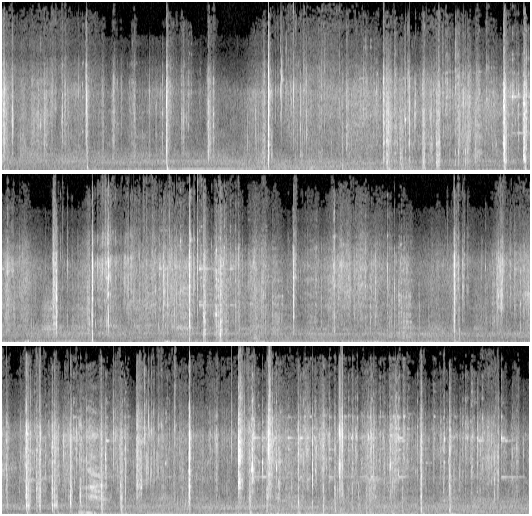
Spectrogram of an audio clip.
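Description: Ice axes and crampons striking ice and crusted snow during an ice climb lead: a string of sharp, irregular picks and kicks, some much louder than others, with climbing gear clinking. A low steady hum runs underneath.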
